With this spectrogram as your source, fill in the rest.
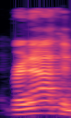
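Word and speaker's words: Bryn Athyn: uh i'm i'm pr if i pronounce it wrong please forgive me brynn athen that's it bernathan not bryn mawr bernathan brynn athen um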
